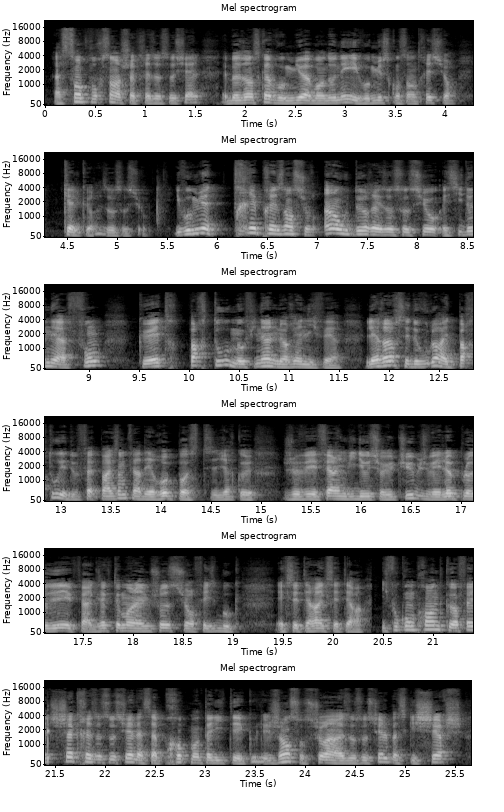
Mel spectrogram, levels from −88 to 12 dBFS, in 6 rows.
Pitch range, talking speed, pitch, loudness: 120-165 Hz, 260 wpm, 130 Hz, -19 LUFS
